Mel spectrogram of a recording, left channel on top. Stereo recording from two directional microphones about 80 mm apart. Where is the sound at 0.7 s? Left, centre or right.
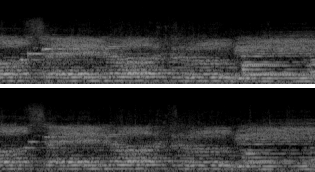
Left.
